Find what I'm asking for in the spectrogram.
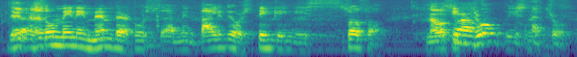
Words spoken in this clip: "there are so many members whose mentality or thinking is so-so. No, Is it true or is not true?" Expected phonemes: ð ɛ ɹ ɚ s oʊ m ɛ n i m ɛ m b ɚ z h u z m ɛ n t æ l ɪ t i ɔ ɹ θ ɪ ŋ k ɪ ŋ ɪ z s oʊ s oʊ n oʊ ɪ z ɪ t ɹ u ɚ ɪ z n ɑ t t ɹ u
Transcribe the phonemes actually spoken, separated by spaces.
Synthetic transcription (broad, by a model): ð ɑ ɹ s oʊ m ɛ n i m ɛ m b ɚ h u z m ɛ n t æ l ɪ t i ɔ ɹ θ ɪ ŋ k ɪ ŋ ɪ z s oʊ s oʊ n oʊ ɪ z ɪ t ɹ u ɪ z n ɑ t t ɹ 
